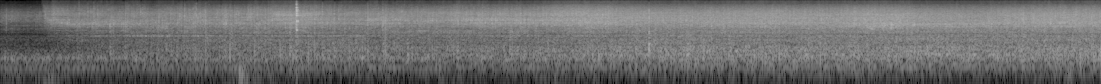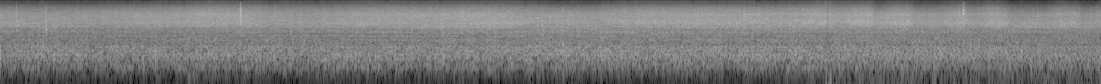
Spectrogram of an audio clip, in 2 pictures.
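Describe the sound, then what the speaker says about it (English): Beef dropping into a hot oiled pan for beef and broccoli, a loud, steady hissing sizzle that builds and holds close up, with no voices. "Add a little more oil for it. And start adding our beef."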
